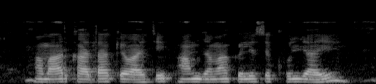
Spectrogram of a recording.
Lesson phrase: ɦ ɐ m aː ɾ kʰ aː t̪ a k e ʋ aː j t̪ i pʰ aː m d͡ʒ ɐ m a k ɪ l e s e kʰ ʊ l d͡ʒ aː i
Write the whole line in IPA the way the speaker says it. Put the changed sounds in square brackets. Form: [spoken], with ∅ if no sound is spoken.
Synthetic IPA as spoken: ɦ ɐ m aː ɾ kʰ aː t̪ a k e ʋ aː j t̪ i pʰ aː m d͡ʒ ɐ m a k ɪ l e s e kʰ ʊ l d͡ʒ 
